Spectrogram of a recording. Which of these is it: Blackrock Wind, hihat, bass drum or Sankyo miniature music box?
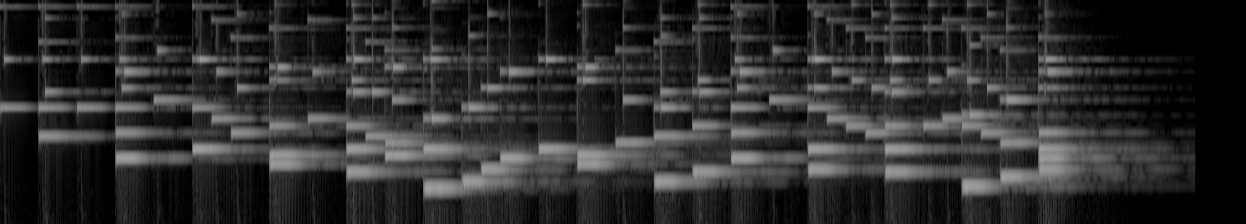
Sankyo miniature music box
